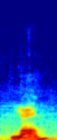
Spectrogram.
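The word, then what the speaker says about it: Laam: my name is miss lam how do you spell that that was ms dot l-a-a-m literally introduced himself as miss lom thank you so we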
